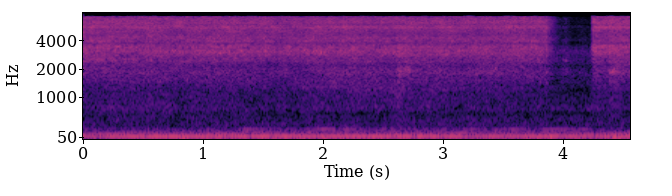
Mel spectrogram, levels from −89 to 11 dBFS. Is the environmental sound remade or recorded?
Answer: remade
